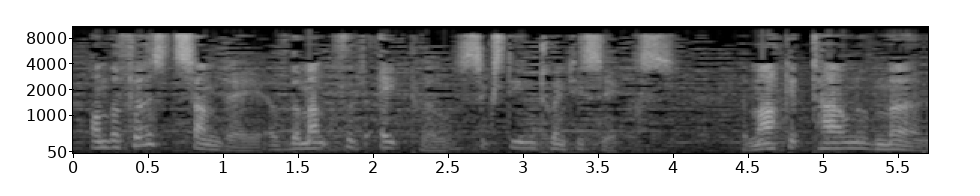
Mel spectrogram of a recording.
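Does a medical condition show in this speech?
No.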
